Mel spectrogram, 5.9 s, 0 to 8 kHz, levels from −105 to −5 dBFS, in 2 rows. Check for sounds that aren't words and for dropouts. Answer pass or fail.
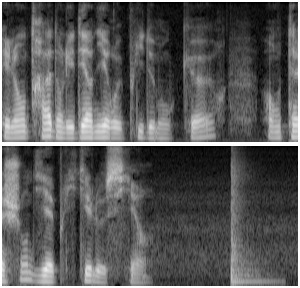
fail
